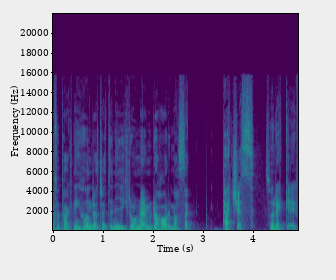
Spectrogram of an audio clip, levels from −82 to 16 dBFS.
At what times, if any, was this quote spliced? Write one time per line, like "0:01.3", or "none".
0:02.3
